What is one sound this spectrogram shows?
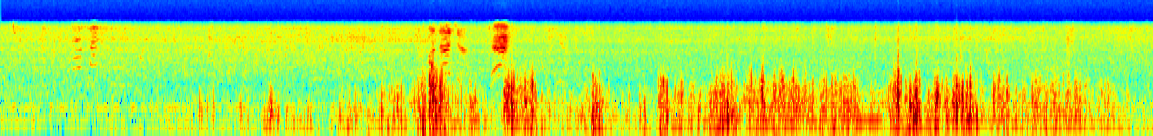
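Wind gusts rumble against the microphone outdoors.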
